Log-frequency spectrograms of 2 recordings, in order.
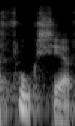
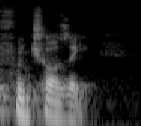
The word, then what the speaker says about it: фуксия: О, мне пишут вон, что правильно читается фуксия. Все отлично. Я на самом деле в следующий раз опять забуду и опять назову фунчозой.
